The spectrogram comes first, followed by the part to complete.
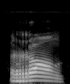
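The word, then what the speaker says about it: wrong: पता होगा रूल कि आर से पहले अगर डब्लू आता है तो हम क्या करते हैं डब्लू का प्रोनंसिएशन डब्लू को प्रोनाउंस नहीं करते डब्लू वर्ड को नहीं पढ़ते वो साइलेंट हो जाता है तो हम क्या पढ़ेंगे रंग तो हम बोलेंगे इट इज रंग या फिर दिस इज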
